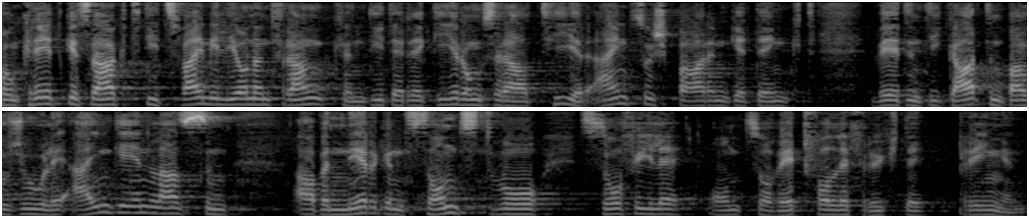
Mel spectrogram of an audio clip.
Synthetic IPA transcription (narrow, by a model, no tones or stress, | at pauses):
kɔŋkʁeːtɡ̥əzaːktd̥iːt͡sv̥aɪmɪljoːnənfʁaŋkʰəndiːdeːɐʁeɡiːɾʊŋsʁaːthiːɾʔa̰ɪnt͡suʃpaːɾənɡədɛŋkt | veːɐdn̩diːɡaʁtn̩baʊʃuːləʔa̰ɪnɡeːənlasən̩ | ʔaːbənɪɾɡən̩sz̥ɔnstvoːz̥oːfiːləʊntsoːveːɐtfɔləfʁʏçtə | b̥ʁɪŋə̰n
